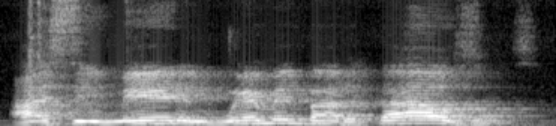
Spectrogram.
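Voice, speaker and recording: An earnest civil rights era preacher played by a man delivers a stage sermon in deliberate, oratorical phrases. His voice sits fairly high for a man and rings in an echoey hall. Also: animated. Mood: solemn, exhorting. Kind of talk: staged sermon in readers theatre.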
